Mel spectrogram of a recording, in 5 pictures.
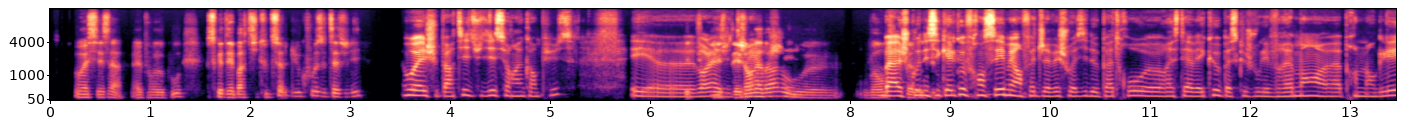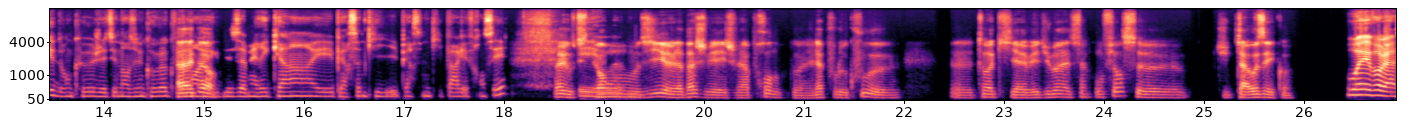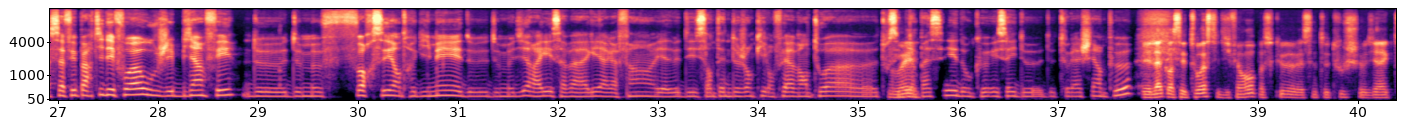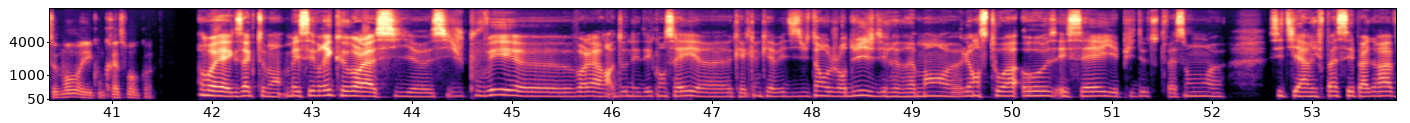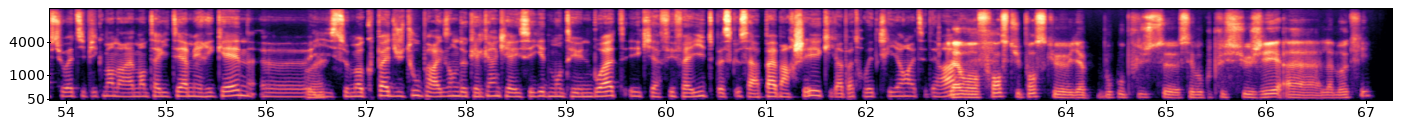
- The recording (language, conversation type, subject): French, podcast, Quel conseil donnerais-tu à la personne que tu étais à 18 ans ?
- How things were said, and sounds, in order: stressed: "vraiment"; tapping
